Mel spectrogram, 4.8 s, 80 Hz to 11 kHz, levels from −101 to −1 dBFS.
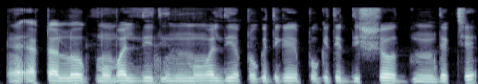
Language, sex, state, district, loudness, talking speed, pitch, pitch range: Bengali, male, West Bengal, Jalpaiguri, -19 LUFS, 140 wpm, 110 Hz, 110-115 Hz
